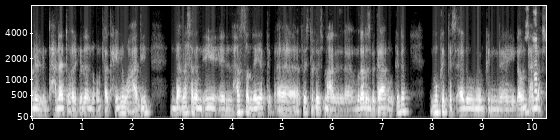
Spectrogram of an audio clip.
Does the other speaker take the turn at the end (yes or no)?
yes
